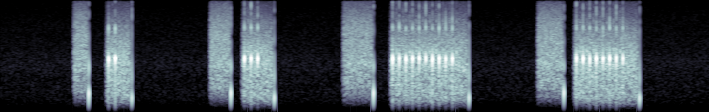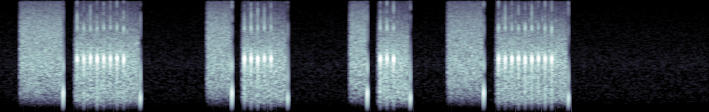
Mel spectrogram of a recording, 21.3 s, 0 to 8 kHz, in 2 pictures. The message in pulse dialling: 2 3 0 8 8 5 3 9

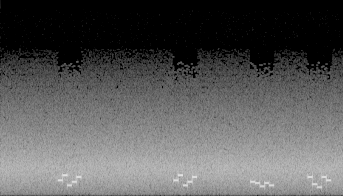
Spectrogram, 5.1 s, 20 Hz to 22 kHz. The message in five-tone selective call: 70369 70369 65253 94197

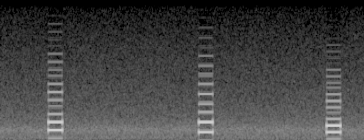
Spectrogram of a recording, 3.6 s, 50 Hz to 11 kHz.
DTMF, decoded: 9 3 1

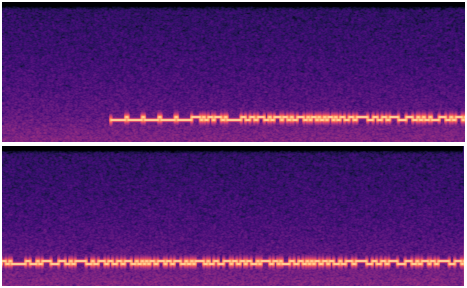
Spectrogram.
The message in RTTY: IN ADDITION, CONTAINS NEW LEGISLATION …

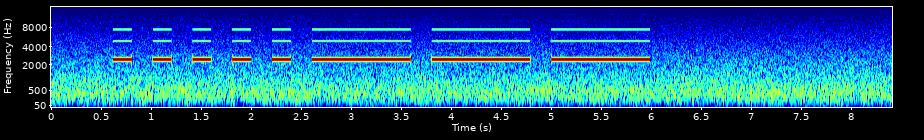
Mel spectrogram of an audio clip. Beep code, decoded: 5 short, 3 long

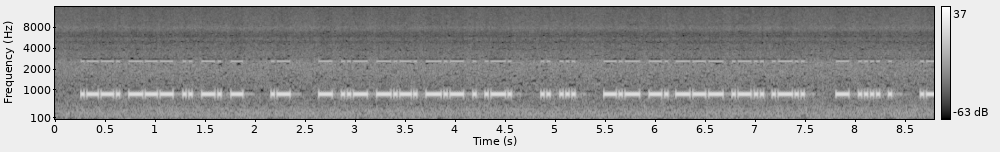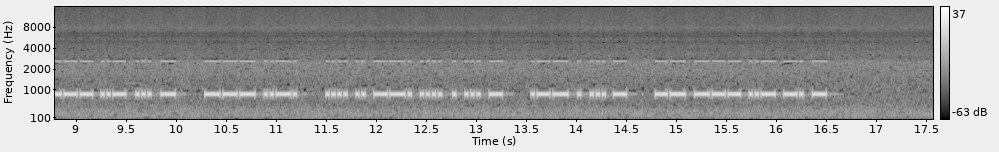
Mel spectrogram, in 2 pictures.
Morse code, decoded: POINT A TUCKER IS KNOLL THE JUST OF HIGHEST WEST MOUNT

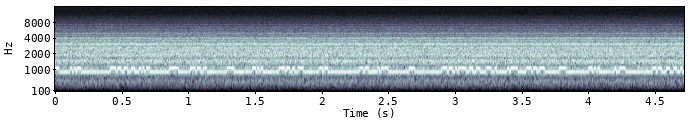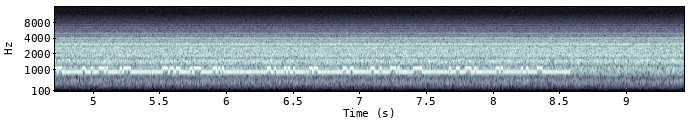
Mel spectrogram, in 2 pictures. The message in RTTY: … IST VOR ALLEM EINE MORALISCHE VERPFLICHTUNG.

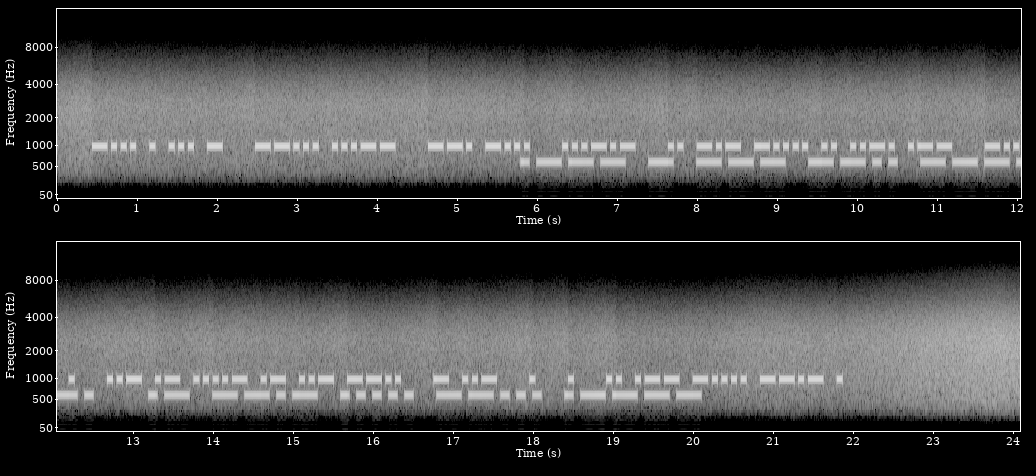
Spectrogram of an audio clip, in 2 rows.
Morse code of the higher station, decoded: BEST 73 GB <SK> IK6IFW DE UA4AUZ TU E E IW6QE

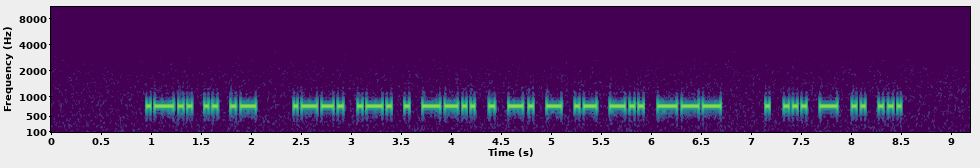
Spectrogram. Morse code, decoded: LIA PREZENTADO ESTIS

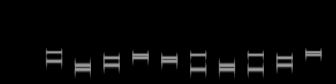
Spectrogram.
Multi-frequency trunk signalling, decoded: KP 15067175 ST

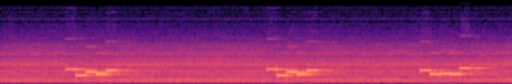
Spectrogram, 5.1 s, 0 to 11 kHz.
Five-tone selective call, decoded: 02749 02749 94544

